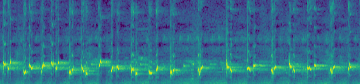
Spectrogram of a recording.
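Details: Rapid, insistent song of a yellow-vented bulbul meant to trigger singing in other bulbuls: unbroken chains of bright, clipped, bubbly notes, bending up and down in quick succession.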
